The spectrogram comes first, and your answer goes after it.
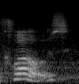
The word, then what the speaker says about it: clothes: And that's how you make the difference between I'm wearing clothes, close, one syllable ending in a z sound, and this one, closes.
